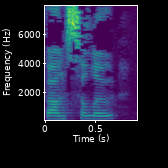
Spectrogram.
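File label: "gun salute", English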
